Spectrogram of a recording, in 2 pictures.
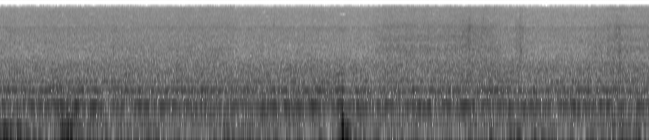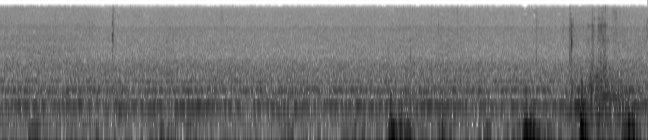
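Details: Honey harvest from a bee nest clinging to a vertical tree; a steady, low, two-toned hum of many bees runs throughout, with scattered taps and a cluster of louder knocks near the end.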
